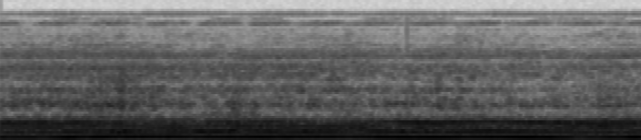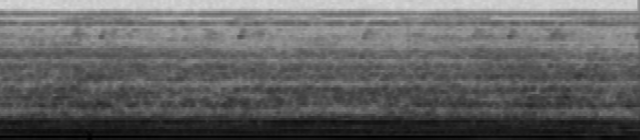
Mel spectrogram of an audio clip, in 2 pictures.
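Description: Car engine running with a steady low drone as the car crawls slowly along a deeply rutted mud road.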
